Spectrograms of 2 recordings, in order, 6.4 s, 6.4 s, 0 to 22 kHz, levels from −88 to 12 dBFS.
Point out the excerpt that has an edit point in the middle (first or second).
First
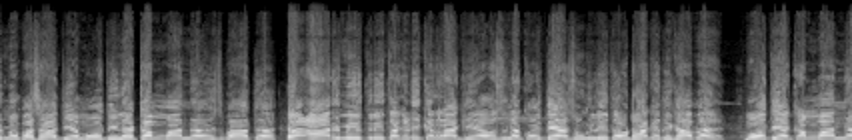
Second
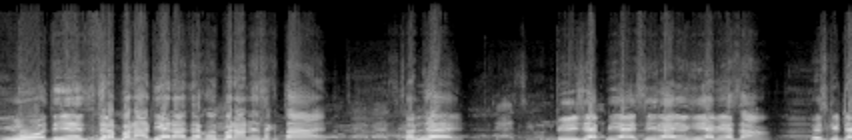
first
